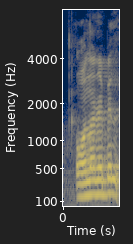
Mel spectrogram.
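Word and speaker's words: honourable: অনার, তারপর সেরকম একইভাবে এই যে ওয়ার্ডগুলো অনেস্ট, অনারেবল, এই ধরনের যে ওয়ার্ডগুলো, এদের উচ্চারণ, এরা এইচ দিয়ে শুরু হলেও এদের উচ্চারণটা মেনলি কী দিয়ে আসছে, ভাওয়েল উচ্চারণ, ঠিক আছে।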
